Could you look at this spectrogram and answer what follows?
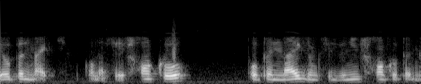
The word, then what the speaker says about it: Franc'Open Mic: Alors moi, je vais déjà essayer de comprendre le nom de votre de votre concept France Open. – Alors Franco Open Mic. – D'accord, donc déjà je le prononce mal.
